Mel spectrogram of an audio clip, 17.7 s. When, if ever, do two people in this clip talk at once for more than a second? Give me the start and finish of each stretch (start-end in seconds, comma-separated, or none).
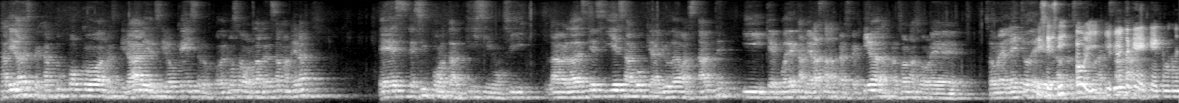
15.5-17.1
